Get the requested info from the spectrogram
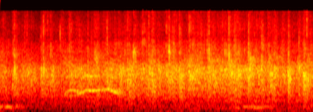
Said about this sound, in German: Einen Hallo. kräftigen Applaus an dich.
